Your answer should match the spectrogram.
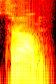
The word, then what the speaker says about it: শ্রম: যখন তালব্য ষ দন্ত ন অথবা র এর সাথে বসবে রফলা, তখন কি হবে? সেটি দন্ত ষ হবে, উচ্চারণে কি হবে? দন্ত ষ হবে। ফলে আরেকটা লিখবো শ্রম। দেখুন, শ্রম, শ্রম, এটি উচ্চারণ কি হবে?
